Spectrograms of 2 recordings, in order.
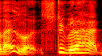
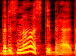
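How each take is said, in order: First: High, put-on scoffing voice; mocking objector. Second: Said in the usual way. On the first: People fussing at someone's odd hat, mock scorn. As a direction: imitate a critic sneering, pitched up. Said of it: "'cause they'd go".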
